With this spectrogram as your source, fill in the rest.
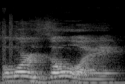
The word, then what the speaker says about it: borzoi: the Bolshoi oh no dang it it's the borzoi not more syllable swiss-born Zoe or Zoi dock the teacher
